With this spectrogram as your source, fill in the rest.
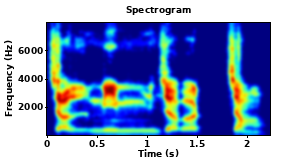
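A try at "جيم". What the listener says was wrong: হ্যাঁ, এখানে জাল মিম এগুলো তিন আলিফ করে টান, তো তিন আলিফ টান দিয়ে আপনাকে বলতে হবে।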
